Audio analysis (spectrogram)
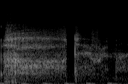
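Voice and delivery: soft whispered dearie me; mock pity whisper. Listener reacting to the sad lyric, whispered. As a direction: sigh it out in pity. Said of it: "you're like".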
